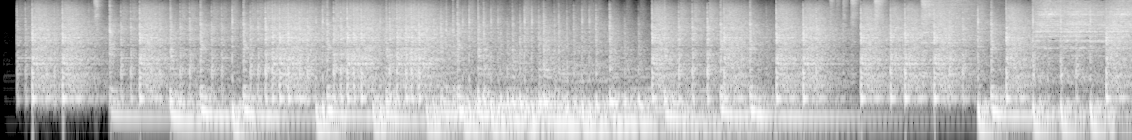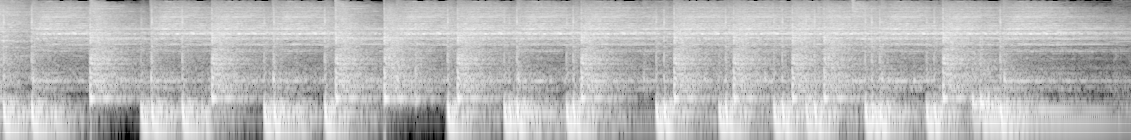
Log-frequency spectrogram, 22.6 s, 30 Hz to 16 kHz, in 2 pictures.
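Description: Roland TD-30KV V-Pro electronic drum kit played hard with sticks, heard through its sound module: a busy rock drum performance with bass drum, snare, toms and cymbals. The first half is a dense run of rolls and fills. From about halfway there are steadier, evenly spaced strokes under ringing cymbals.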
